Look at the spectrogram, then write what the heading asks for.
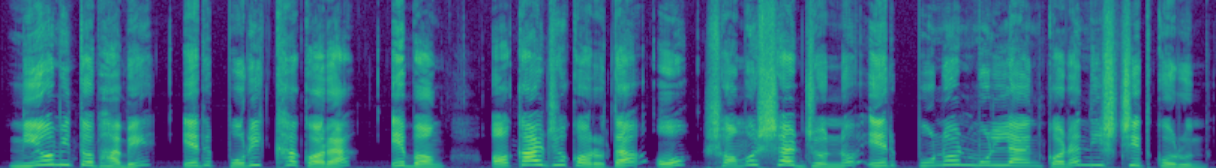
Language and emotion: Bengali, neutral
